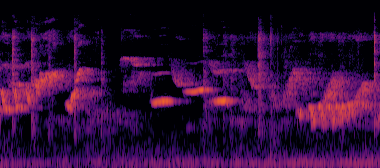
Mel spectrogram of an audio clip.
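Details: Brief burst of fighter-style song from a White-rumped shama: slurred rising and falling whistles, a clear pure whistle, then broad buzzy phrases over a soft low hum.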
